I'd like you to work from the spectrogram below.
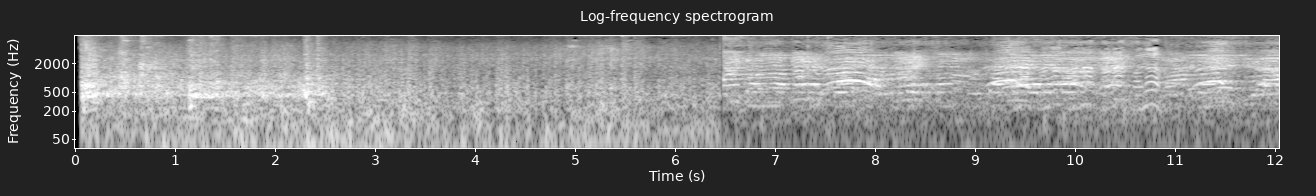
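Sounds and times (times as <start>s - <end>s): moving train running noise: 0.0s - 6.5s.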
